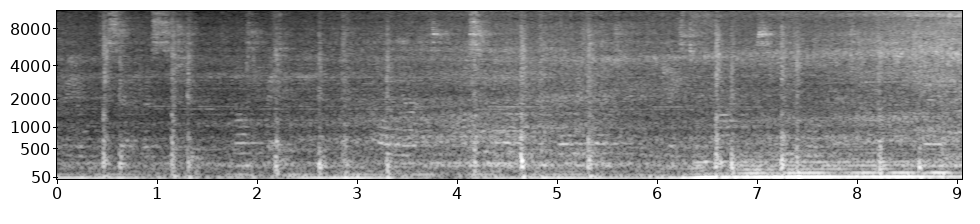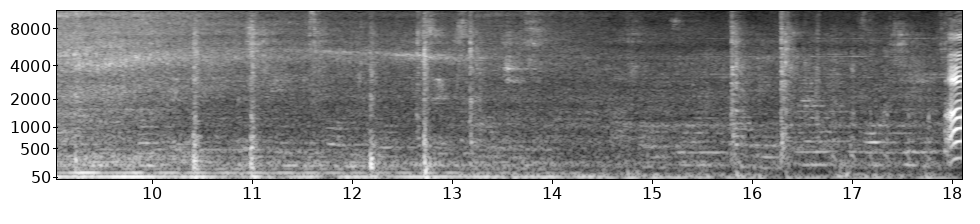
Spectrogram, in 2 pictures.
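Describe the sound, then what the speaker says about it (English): A ScotRail passenger train pulls out of Edinburgh Waverley station on its way to Perth, with a steady rumble of engine and wheels that swells midway, plus scattered clicks and squeals of the rails, carrying on without any talking. "departing out now is the 12:35 Scotrail service starting here at Edinburgh Waverley to Perth"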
